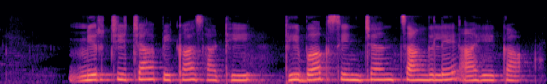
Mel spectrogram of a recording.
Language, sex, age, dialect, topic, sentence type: Marathi, female, 25-30, Standard Marathi, agriculture, question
